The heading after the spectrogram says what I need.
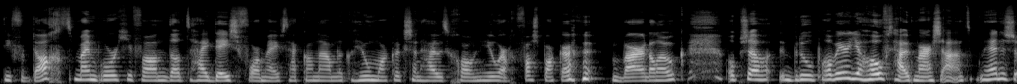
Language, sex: Dutch, female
